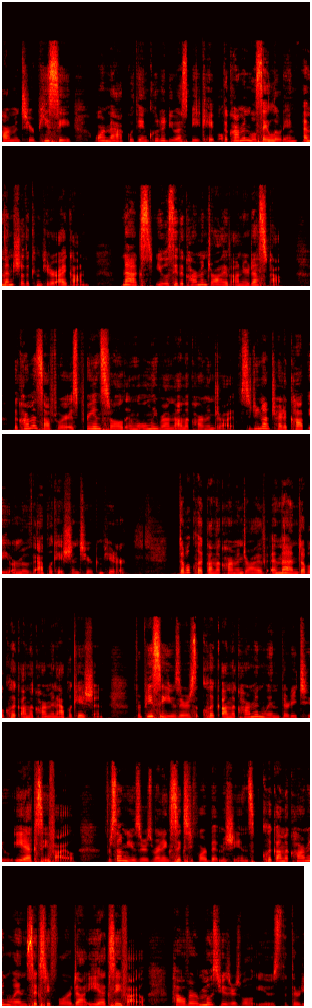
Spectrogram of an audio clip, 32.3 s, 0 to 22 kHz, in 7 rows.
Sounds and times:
Speech: 0:00.0 - 0:08.8, 0:09.4 - 0:15.7, 0:16.5 - 0:32.2.

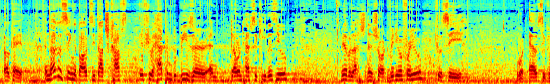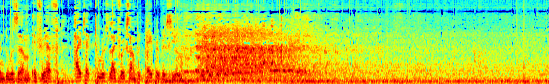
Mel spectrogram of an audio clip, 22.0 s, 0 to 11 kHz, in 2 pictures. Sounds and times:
Speech: 0:00.1 - 0:05.8, 0:06.8 - 0:09.4, 0:10.3 - 0:14.8
Laughter: 0:14.6 - 0:18.3.

